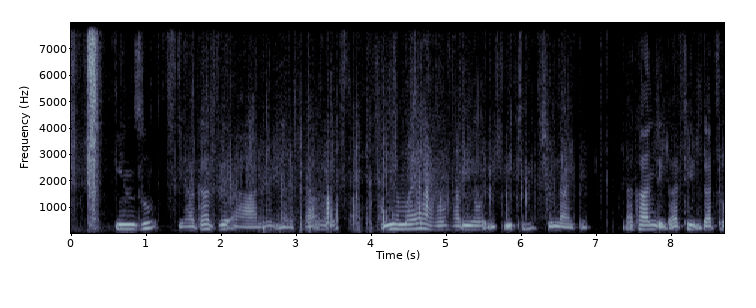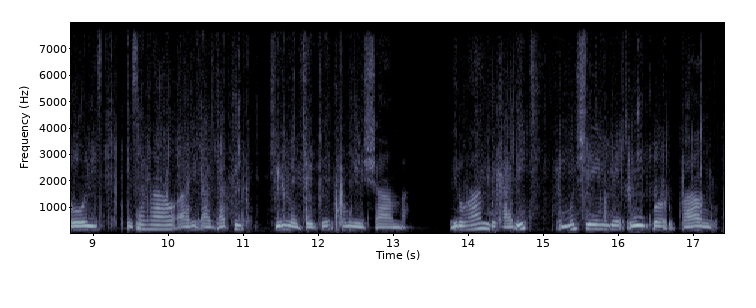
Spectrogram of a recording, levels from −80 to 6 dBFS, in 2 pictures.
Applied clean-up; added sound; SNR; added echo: neural mask model RNNoise.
